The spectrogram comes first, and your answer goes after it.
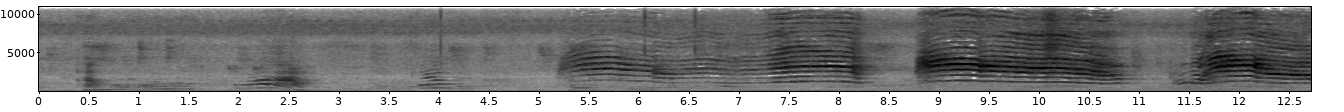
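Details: Cats meow repeatedly, with drawn-out, wavering calls that rise and fall in pitch, while playing and fighting.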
